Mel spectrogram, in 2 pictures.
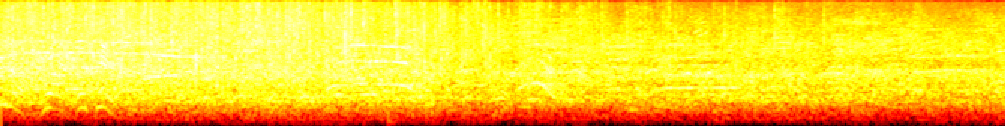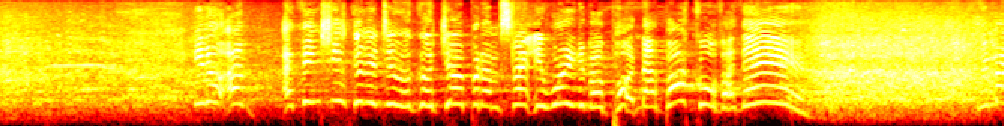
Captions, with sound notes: Right, okay. (crowd laugh) You know, I think she's gonna do a good job but I'm slightly worried about putting her back over there.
